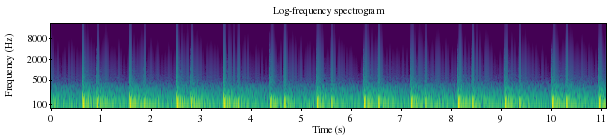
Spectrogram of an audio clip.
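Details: Steady, regular heartbeat sound used for meditation: paired low lub-dub thumps at about 64 beats a minute over a soft low hum; a normal heart rhythm.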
